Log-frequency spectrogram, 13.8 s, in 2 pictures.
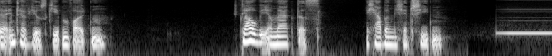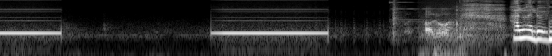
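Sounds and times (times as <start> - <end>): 
speech: 0.0 - 1.4, 3.0 - 5.6, 13.3 - 13.8
telephone ringback tones over a phone line: 6.2 - 7.7, 9.5 - 11.0.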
